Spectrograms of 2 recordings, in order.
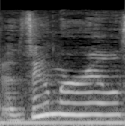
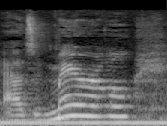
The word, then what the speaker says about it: Azumarill: And then there's a little, some people pronounce it Azumarill, some people say Azumarill.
